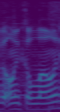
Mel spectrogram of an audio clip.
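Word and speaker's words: Oinkologne: into oink oink alone I believe oink alone is the as a pronunciation there but we have 12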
